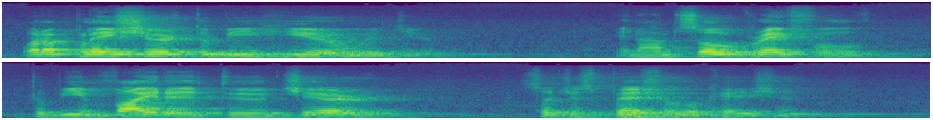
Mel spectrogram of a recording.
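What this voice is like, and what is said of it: Noticeable accent. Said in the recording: “I have an accent, and I hope you can read through it.”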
